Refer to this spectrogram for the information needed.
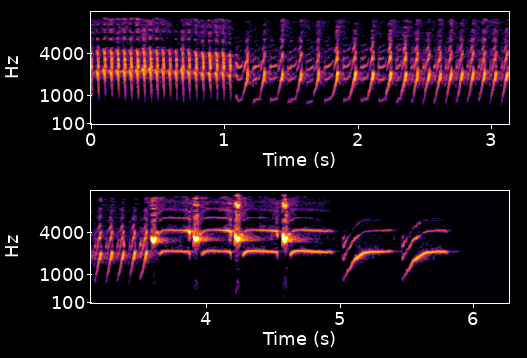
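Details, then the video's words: Malinois (Waterslager) canary song: a fast rolling trill, then a run of quick repeated rising notes, a few bright clicks and two drawn-out rising whistles. "تغريد الكناري مالينوا. chant canaris malinois..canary song . Canto canario. canto canarino malinois"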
